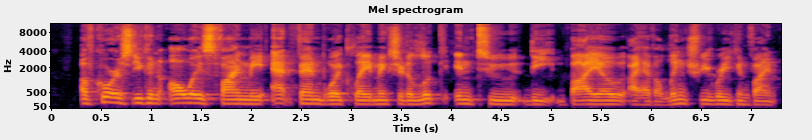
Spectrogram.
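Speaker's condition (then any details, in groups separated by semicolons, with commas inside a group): No condition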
